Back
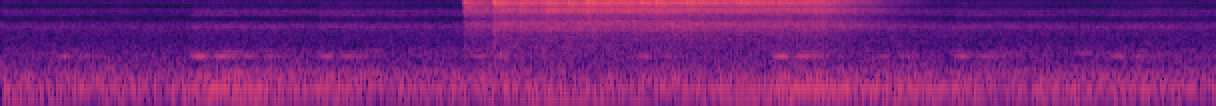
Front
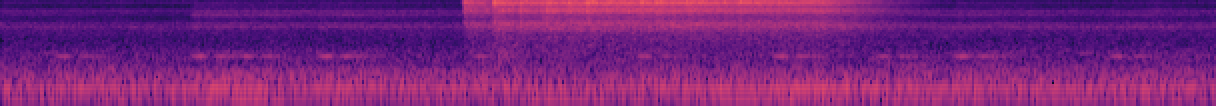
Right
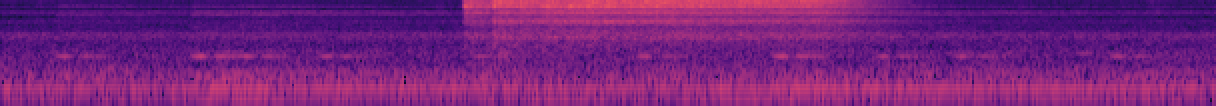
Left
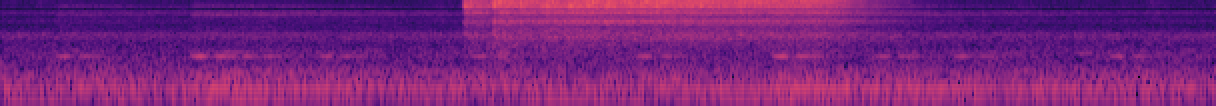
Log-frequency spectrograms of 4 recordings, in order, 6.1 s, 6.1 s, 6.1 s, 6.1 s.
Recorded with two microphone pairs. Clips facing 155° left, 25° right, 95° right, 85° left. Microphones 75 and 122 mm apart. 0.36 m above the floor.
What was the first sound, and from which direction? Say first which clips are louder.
A dropped coin: even, even; 165° right.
